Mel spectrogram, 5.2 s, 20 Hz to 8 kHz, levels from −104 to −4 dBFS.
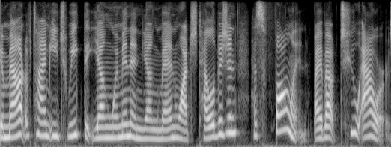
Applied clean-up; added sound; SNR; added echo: none; none; none; none.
